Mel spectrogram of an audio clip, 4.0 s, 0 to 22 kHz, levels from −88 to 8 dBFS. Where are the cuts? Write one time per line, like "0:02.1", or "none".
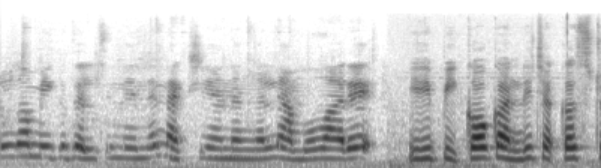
0:02.6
